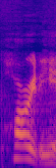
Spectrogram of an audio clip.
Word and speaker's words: party: It's a flap t. So it actually sounds like a d sound.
